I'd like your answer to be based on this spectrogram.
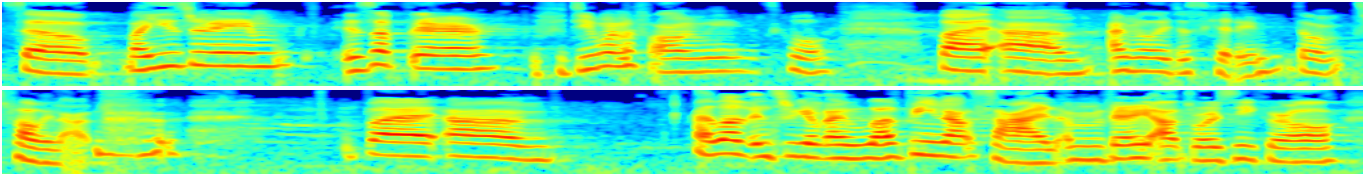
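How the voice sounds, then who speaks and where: Stuffy-nosed young woman, higher voice. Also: moderate pace, fairly bright tone. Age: late teens. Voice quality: stuffy, congested nose. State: sick with a cold-like congestion. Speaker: student speaker at a youth ministry gathering. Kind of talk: informal testimony talk to a group.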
